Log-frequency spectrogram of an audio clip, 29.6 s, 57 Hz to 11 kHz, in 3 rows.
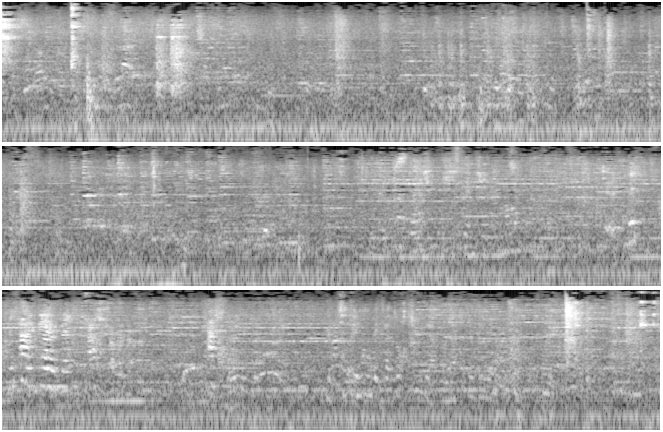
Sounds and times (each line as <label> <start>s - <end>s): plates 27.3s - 29.6s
